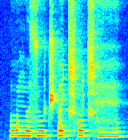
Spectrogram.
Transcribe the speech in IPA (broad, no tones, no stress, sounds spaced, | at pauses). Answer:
lˠ ʊ ŋ ɤ z u t͡ʃʼ ɜ t͡ɕʰ ɔ t͡ɕʰ ɛ̤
